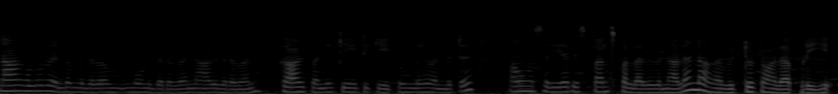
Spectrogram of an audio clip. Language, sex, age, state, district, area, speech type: Tamil, female, 30-45, Tamil Nadu, Tiruchirappalli, rural, spontaneous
